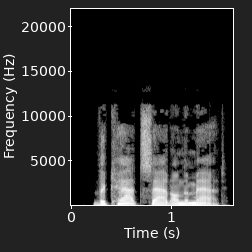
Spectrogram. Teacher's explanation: Notice how cat, sat, and mat are emphasized.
